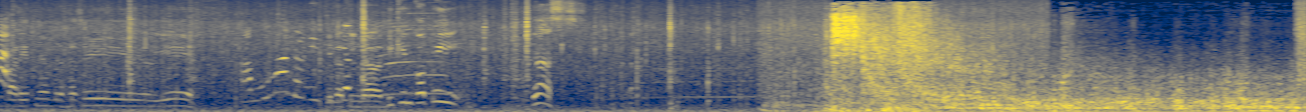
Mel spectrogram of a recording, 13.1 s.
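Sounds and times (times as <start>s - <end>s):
water streaming off tent: 0.0s - 10.6s
heavy rain on a tent: 0.0s - 13.0s
deep low rumble: 5.7s - 13.0s.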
